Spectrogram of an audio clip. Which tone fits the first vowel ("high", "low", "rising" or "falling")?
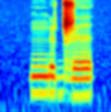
high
